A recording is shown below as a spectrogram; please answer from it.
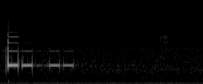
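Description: Two short electronic beeps of the same pitch, each about a quarter second long and about half a second apart, over a faint steady low hum.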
